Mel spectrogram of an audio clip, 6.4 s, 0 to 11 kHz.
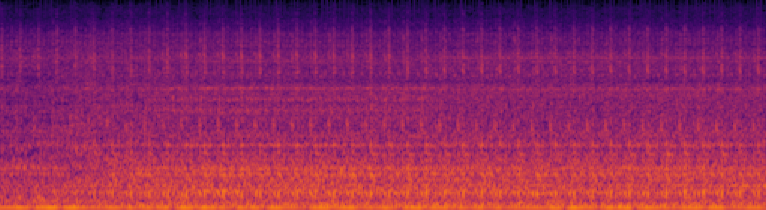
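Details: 2.0 TDI common-rail diesel at idle: a deep knock repeats at roughly seventy-some beats a minute, identified as worn connecting rod bearing knock.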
